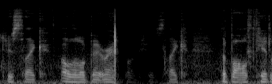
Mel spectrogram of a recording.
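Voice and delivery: ordinary talk, nothing marked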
